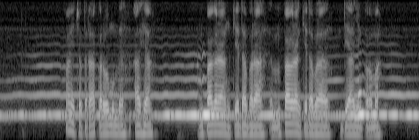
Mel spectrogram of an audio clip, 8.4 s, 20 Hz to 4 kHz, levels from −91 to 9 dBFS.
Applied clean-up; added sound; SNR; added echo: none; Buzz; -4 dB; none.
